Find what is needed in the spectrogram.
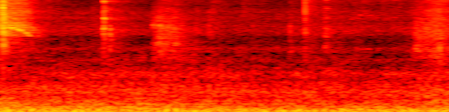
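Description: A few faint, irregular clicks of a glass thermometer and metal fittings being handled in the lid of a flash point tester, over a steady low hum.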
